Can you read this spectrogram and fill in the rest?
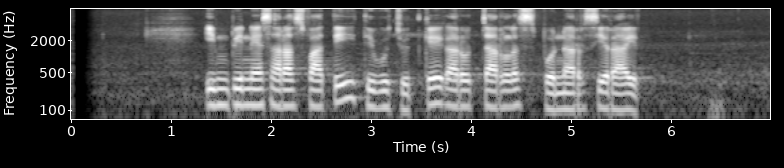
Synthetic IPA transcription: ʔimpinesaɾasfat̪id̪̥i̤wud̥ʒ̥ṳt̪̚kekaɾot͡ʃarləsb̥o̤nərsiɾaɪt̪̚

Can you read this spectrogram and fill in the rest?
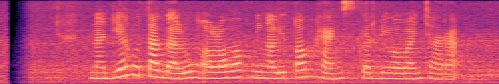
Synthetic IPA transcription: nadiaɦut̪aɡalʊŋɔlɔɦɔk̚niŋalit̪ɔmɦɛŋskərdiwawaɲt͡ʃaɾa̰

